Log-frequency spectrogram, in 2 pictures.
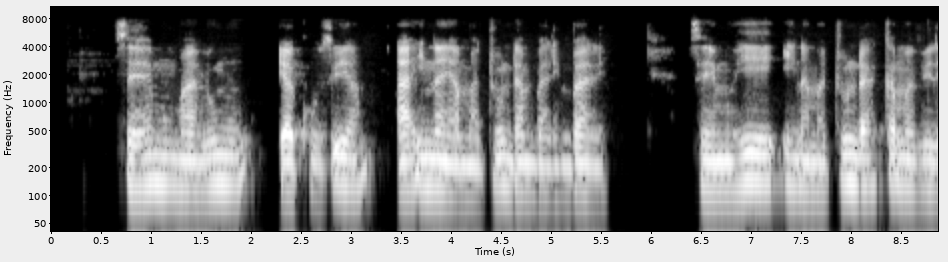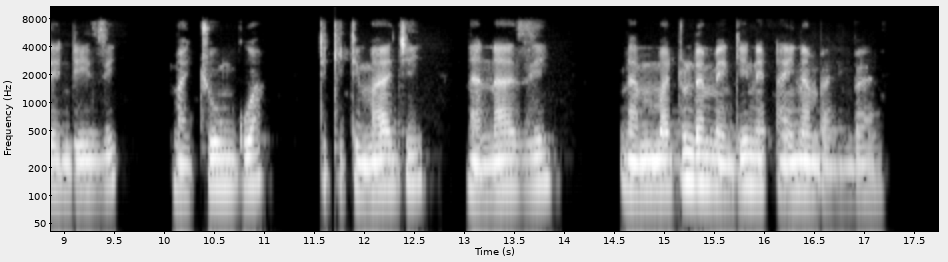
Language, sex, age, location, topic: Swahili, male, 25-35, Wajir, finance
